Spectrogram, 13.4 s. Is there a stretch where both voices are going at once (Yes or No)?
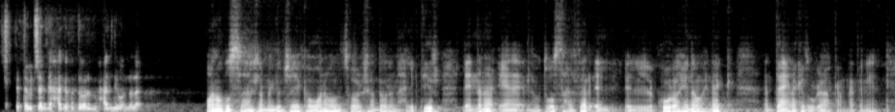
No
